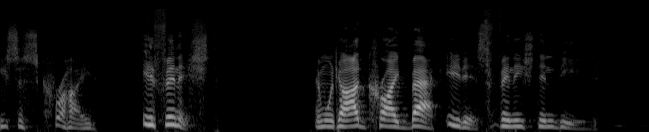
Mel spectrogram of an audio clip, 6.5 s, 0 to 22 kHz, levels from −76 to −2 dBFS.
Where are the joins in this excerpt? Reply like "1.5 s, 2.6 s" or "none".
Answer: 1.5 s, 3.3 s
